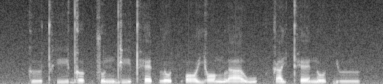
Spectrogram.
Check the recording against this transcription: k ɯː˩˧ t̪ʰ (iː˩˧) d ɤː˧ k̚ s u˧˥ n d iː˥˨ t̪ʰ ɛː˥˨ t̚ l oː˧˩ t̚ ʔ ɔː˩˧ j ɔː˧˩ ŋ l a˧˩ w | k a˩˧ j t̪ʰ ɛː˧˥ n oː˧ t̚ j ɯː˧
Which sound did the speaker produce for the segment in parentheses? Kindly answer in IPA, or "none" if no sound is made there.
iː˧˥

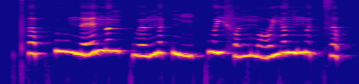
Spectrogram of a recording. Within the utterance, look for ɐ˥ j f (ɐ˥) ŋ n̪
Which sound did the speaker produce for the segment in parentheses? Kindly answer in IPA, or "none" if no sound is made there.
ɐ˨˧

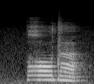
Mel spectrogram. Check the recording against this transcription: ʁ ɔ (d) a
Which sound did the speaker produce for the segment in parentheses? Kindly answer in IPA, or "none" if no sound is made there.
d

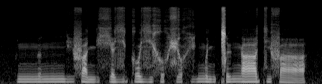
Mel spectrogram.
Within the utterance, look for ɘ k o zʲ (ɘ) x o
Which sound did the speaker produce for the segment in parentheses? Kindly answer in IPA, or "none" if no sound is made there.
ɘ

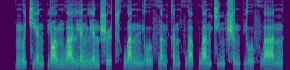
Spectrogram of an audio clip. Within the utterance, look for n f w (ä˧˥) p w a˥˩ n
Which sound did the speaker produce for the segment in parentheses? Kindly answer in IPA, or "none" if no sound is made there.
ä˨˩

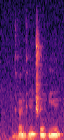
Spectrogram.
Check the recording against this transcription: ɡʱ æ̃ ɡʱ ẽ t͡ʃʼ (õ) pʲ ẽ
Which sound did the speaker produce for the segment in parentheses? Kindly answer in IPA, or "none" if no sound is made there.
õ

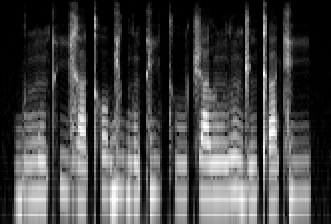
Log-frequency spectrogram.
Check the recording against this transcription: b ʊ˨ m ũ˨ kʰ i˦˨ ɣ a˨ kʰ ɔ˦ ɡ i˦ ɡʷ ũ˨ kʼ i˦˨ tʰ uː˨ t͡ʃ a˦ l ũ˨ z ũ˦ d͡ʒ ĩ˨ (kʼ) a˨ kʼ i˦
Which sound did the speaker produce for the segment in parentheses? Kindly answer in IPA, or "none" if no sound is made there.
kʼ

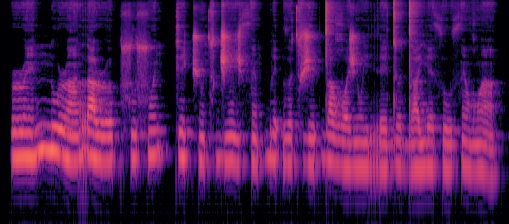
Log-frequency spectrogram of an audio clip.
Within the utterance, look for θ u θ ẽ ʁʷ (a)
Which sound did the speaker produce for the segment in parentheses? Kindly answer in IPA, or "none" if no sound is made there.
ã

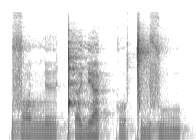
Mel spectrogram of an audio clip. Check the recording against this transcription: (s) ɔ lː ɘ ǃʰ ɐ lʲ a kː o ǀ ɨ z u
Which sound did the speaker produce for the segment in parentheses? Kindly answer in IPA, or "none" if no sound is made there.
z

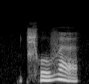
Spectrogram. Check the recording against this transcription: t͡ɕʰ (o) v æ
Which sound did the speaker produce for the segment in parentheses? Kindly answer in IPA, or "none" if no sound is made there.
o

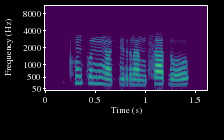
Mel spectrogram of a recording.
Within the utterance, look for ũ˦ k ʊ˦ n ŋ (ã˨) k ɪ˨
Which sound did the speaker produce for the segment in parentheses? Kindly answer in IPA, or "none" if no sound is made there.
ã˨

